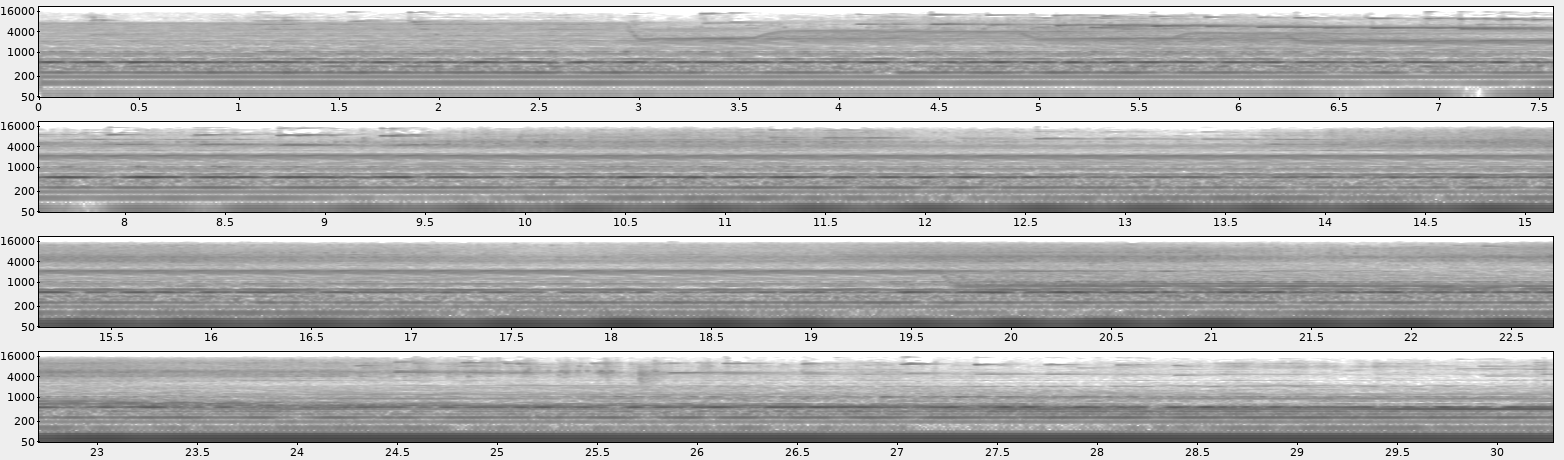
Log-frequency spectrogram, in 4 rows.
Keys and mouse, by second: 0.0 click, 0.3 click, 2.4 click, 3.9 right click, 4.9 click, 6.6-7.2 drag, 8.2-8.8 drag, 9.3 click, 11.6 click, 13.1 click, 15.2 click, 15.7 click, 16.4 typing, 17.1 click, 17.5 typing, 18.3 click, 20.2-21.2 typing, 21.5 Return, 23.7 s, 26.6 click, 28.0 g.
